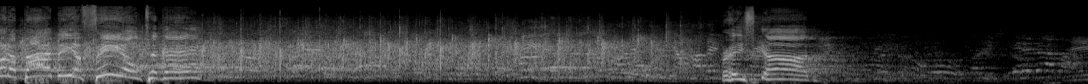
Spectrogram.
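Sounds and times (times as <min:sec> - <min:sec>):
audience clapping hands: 0:00.0 - 0:07.7
speech: 0:00.1 - 0:02.1, 0:07.2 - 0:08.3.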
